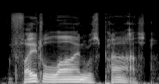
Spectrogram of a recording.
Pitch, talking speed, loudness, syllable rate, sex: 110 Hz, 190 wpm, -14 LUFS, 4.9 syllables/s, male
